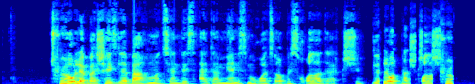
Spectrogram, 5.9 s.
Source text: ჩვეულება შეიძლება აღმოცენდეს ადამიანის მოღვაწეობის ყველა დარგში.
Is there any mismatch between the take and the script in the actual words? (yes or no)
yes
